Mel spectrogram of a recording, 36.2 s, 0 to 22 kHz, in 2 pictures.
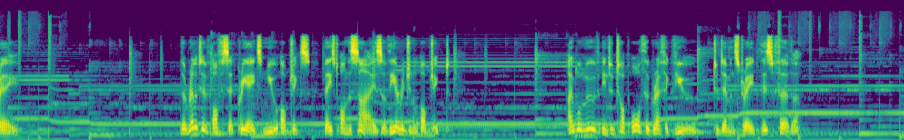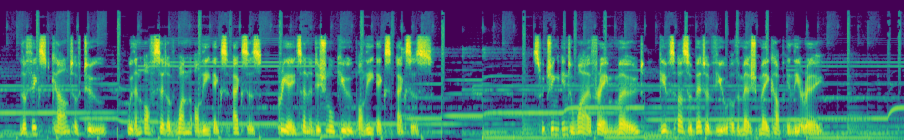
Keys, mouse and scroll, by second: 2.4 KP_7, 14.1 KP_5, 32.8 z.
